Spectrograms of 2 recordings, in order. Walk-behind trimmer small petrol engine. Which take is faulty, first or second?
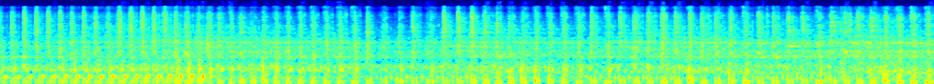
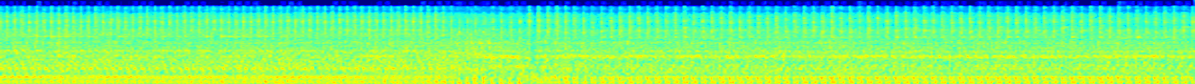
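first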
